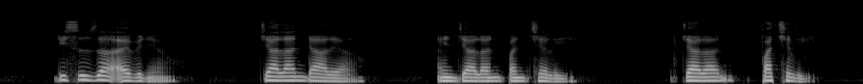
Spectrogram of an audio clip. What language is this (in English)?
English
